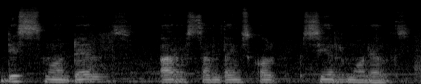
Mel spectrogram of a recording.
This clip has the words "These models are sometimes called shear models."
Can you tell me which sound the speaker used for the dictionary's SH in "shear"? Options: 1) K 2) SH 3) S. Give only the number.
3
